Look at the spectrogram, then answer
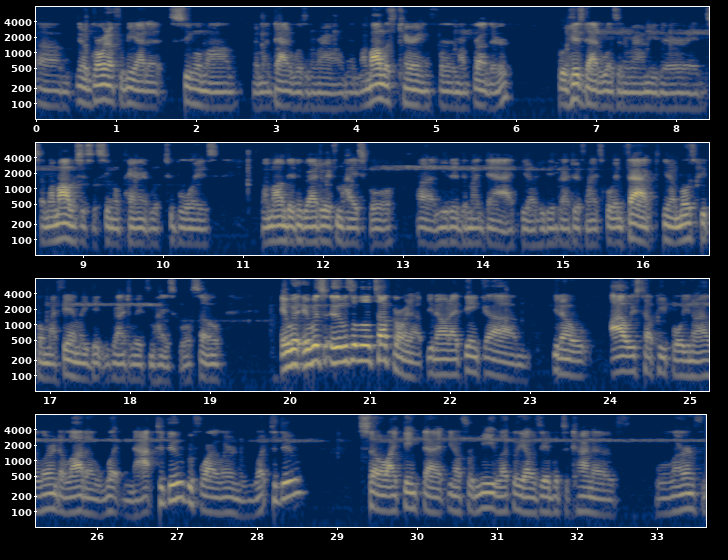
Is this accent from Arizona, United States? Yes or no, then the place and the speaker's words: yes; Phoenix, Arizona, United States; now in Southern California, United States; I grew up in South Phoenix area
